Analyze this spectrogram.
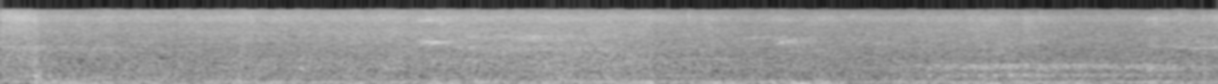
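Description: Steady rush of water in a log flume trough as the log boat drifts along the channel, mixed with wind noise on the microphone.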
